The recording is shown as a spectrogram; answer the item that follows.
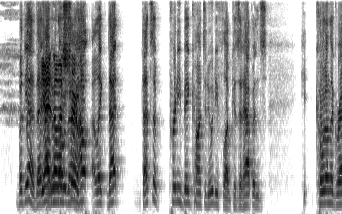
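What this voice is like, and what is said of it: Usual voice. Nothing is said of it.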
